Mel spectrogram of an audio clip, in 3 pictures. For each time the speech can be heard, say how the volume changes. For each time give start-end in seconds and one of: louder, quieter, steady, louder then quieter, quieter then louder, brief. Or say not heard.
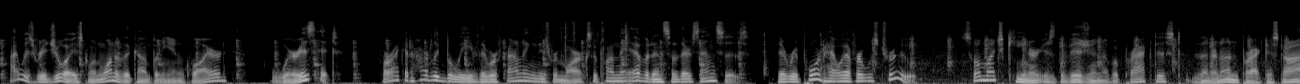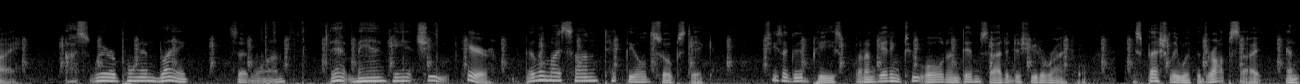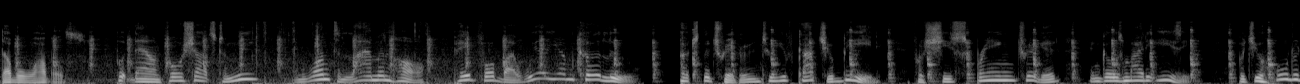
0.1-38.9 steady.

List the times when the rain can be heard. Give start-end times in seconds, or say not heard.
not heard.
